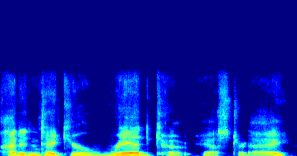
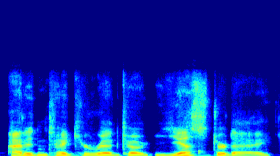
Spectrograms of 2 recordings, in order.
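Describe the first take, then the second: First: The stress falls on the word red. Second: The stress falls on the word yesterday. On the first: The coat taken was another color. "The one I took was blue" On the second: The coat was taken on another day. "I took your red coat, but it was last week"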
